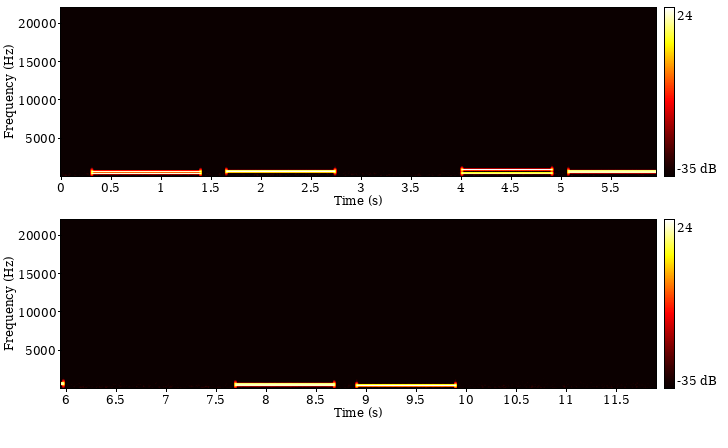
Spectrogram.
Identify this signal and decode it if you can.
Aircraft SELCAL, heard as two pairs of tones. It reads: CH-GJ DL-FJ CG-BD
